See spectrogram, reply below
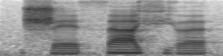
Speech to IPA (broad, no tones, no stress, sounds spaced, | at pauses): ʂ ɛ θ a fʲ ɔ ɐ̯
